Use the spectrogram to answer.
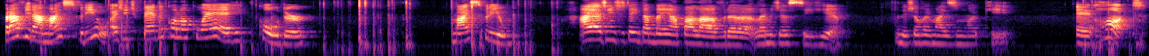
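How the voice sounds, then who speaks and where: Bright-voiced woman teaching English. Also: a little high, slight background noise. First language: Portuguese. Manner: explains slowly, repeats words, checks in with "tá?". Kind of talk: casual online English lesson. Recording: dull lo-fi sound.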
